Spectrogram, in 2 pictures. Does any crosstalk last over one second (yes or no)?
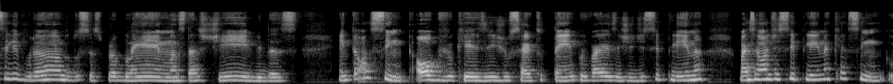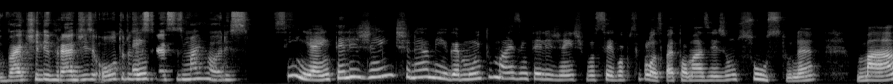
no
